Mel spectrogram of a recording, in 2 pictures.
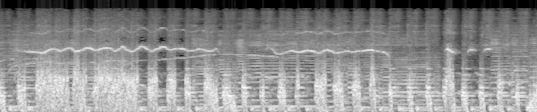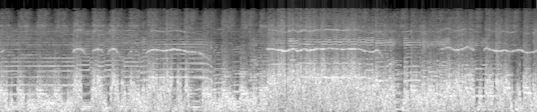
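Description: Live band playing loud, continuous music with electric guitar and drums, recorded so close and loud that the sound is overloaded and distorted.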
